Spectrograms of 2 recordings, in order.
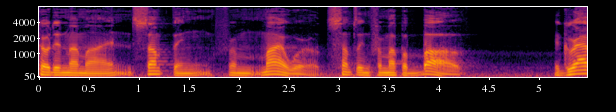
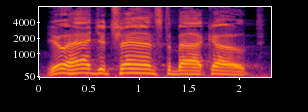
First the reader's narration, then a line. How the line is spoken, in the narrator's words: screamed the bartender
